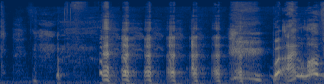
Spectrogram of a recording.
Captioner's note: both laugh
